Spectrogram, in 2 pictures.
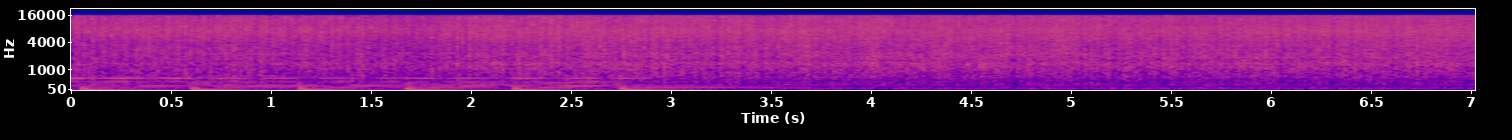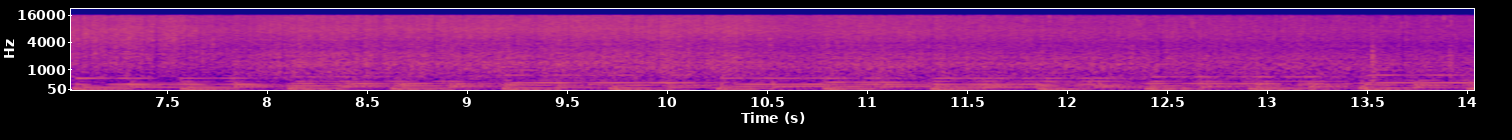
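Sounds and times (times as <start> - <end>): background music with light beat: 0.0 - 3.6, 7.0 - 14.0
noodles and mushrooms sizzling: 0.0 - 14.0.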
